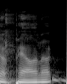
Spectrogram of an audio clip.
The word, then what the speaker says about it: Palahniuk: I've never actually read one of Chuck Palahniuk. – Palahniuk. I can never pronounce. I always call him Palahniuk.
